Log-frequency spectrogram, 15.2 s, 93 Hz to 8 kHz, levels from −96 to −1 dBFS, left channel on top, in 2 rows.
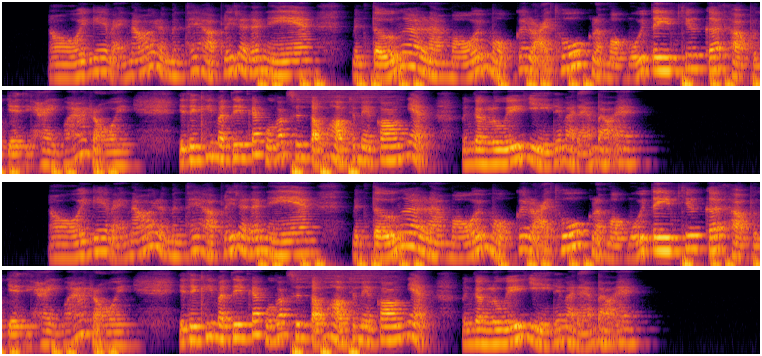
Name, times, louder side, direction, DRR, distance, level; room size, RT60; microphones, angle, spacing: voice 1, 0.5-13.9, right 1 dB, 5° left, -2 dB, 0.8 m, -22 dB
sound 1, 2.5-3.2 3.5-4.2 4.9-5.9 6.8-7.7 8.0-8.7 10.5-11.3, equal, 25° right, 1.4 m, -20 dB
3.1 x 2.5 x 3.3 m, 0.39 s
head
